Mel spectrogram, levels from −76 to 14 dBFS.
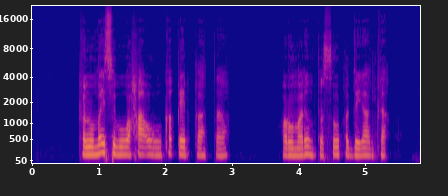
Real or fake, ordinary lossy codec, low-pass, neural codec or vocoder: fake; none; none; codec, 44.1 kHz, 1.7 kbps, Pupu-Codec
